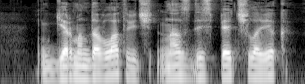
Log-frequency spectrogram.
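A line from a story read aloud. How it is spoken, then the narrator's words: Plain. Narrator (Russian): сказал Баханов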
